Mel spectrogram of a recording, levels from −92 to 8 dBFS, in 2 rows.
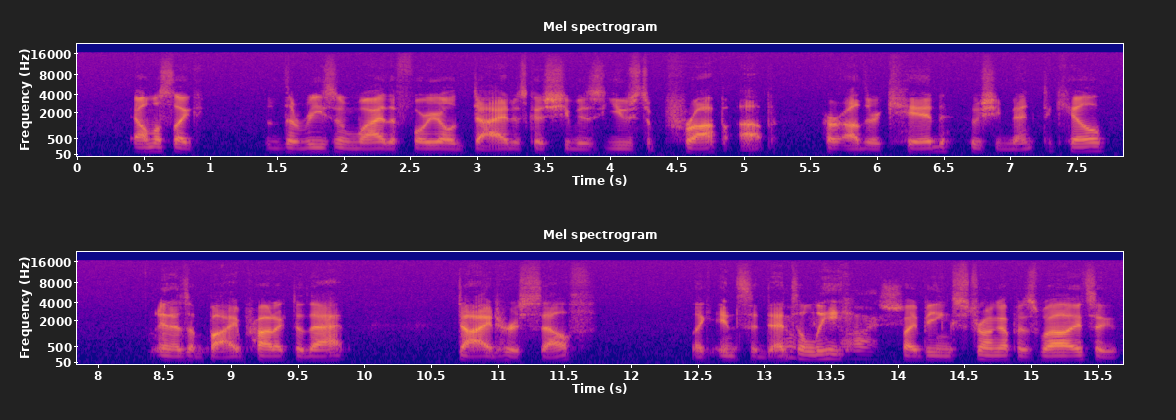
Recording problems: thin; very; fading below 450 Hz
hiss; noticeable; throughout; 20 dB below the speech

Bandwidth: 16.5 kHz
